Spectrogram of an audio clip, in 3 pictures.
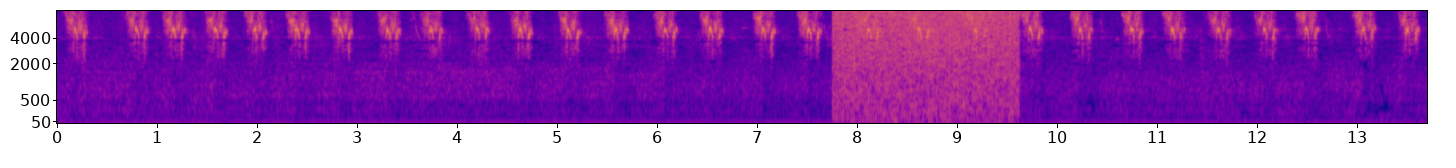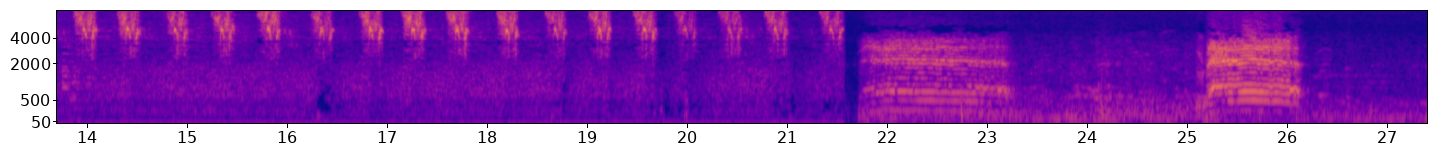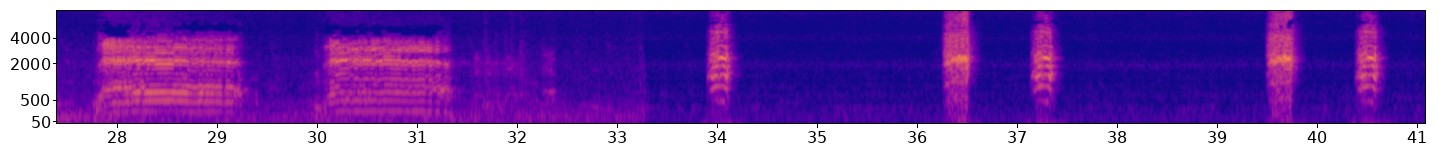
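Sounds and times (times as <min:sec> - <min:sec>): loud hiss: 0:07.5 - 0:10.3.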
